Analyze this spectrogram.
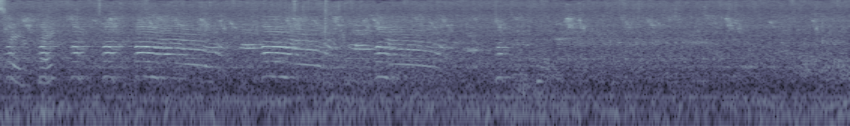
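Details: A sunbathing penguin gives a loud, harsh, braying scream of stacked nasal notes for about six seconds, then falls quiet over steady low rumbling noise.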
